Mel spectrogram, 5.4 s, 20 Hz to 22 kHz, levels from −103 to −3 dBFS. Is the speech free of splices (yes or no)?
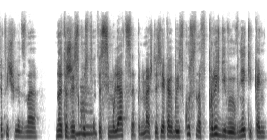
yes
